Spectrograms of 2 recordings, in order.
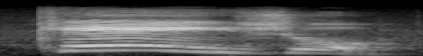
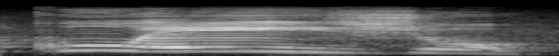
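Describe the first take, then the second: First: No 'w' sound is heard after the k. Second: A 'w' sound is heard after the k. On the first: The speaker calls it right. "O Q e o U, eles estão juntos formando um som só" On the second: The speaker calls it wrong. "Eu não falo coeijo"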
